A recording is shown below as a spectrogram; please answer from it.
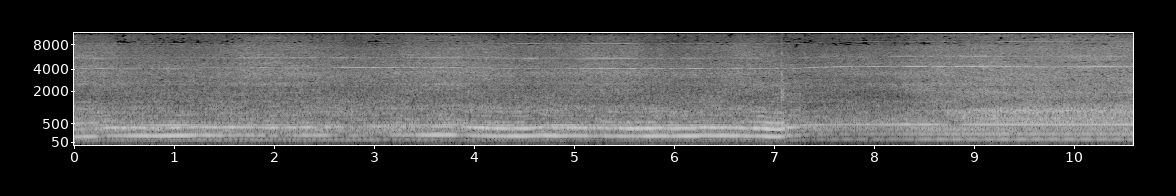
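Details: Repaired "baby blue" classic vacuum, said to work perfectly: an even, steady motor whine that dips briefly in pitch as the load changes, then holds smooth. Normal running.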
